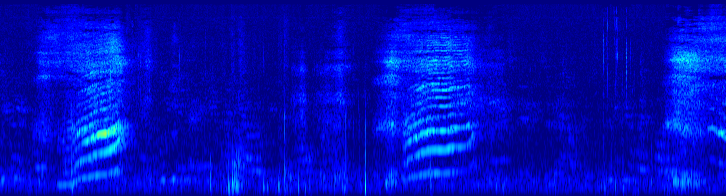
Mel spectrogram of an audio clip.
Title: My Uncle Snoring :D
